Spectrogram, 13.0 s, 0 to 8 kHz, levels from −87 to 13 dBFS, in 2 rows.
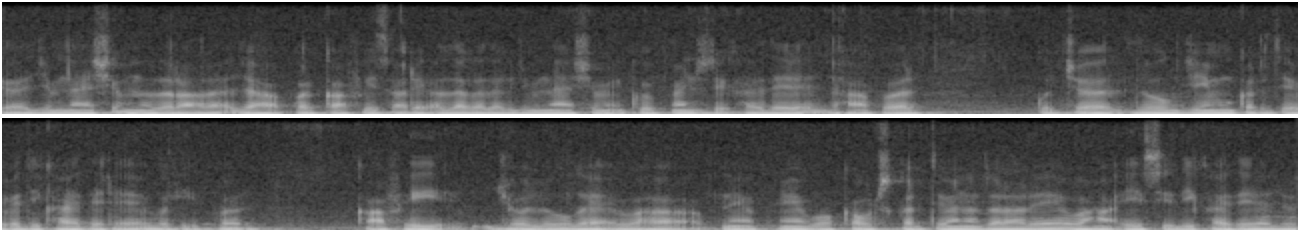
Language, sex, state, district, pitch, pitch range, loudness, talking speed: Hindi, male, Bihar, Begusarai, 95 Hz, 90-95 Hz, -14 LUFS, 245 wpm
